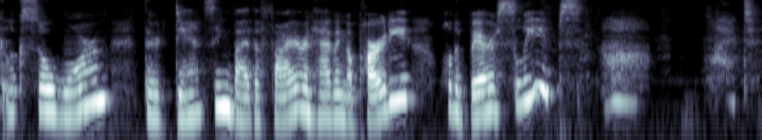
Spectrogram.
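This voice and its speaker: A woman reading a picture book aloud to children, expressive, with gasps and chatty asides. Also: mid-range voice. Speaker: storybook reader.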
